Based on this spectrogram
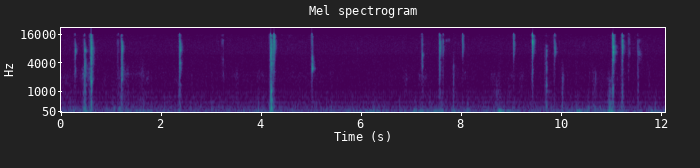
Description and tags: Crushing soda can 05
Me crushing a soda can with a seat clamp.
bench, can, clamp, crinkle, crush, press, seat, smash, soda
